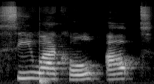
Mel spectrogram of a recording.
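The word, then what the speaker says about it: Cihuacōātl: Um, so it's pronounced C Y Colt Alt.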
